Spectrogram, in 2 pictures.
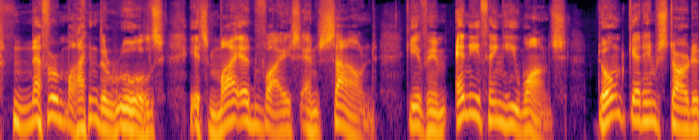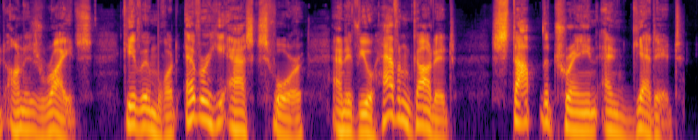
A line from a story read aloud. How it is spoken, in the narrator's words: he laughed and said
